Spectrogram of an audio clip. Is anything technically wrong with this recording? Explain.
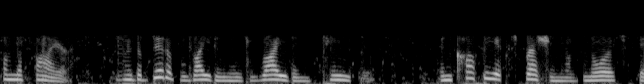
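Yes, three faults are audible.

Throughout, overdone noise removal switches off bands near the noise estimate. The background drops and breaks up into twinkling specks. A spectrogram shows scattered isolated dots and patchy, holed harmonics.

Throughout, the G.723.1 codec sounds muffled and hoarse, with blurred consonants, which fits a heavily squeezed stream of about 6 kbit/s. The spectrogram shows nothing above 4 kHz and smeared, slowly changing formants.

From 1.19 to 1.37 s, VoIP packet loss concealed by the speech codec produces a buzzy tone or coloured noise that fades. This points to a single lost 30 ms frame that the decoder filled from its last pitch and filter. The speech stays weak afterward as the decoder recovers, and the waveform's envelope sags across that span.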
